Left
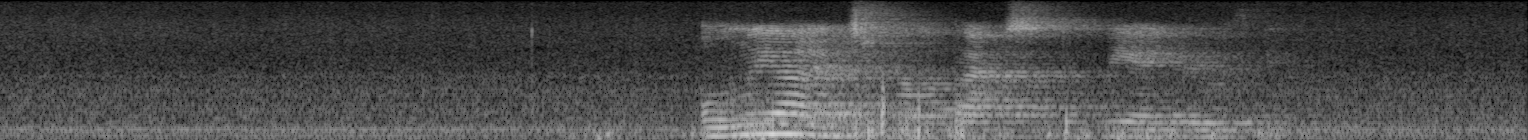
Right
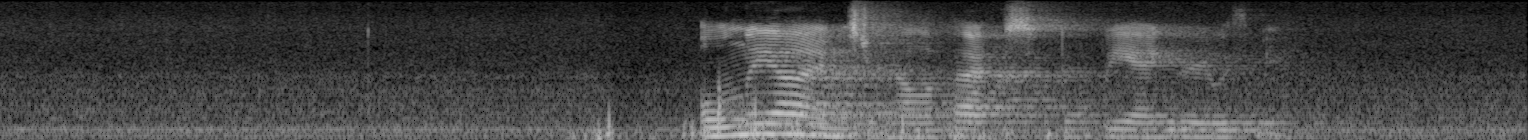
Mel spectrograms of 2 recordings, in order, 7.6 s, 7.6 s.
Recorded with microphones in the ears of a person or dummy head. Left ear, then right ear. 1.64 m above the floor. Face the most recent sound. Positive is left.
turn(degrees=-55)  # may be behind; listen again after turning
